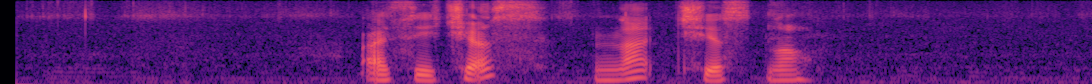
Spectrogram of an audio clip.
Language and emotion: Russian, neutral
